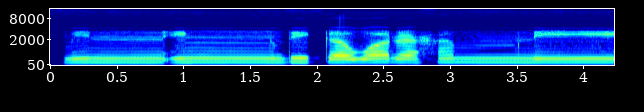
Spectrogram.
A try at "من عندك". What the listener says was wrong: don't do here غنّة نون ساكن after throat letter عين من عندك نون is don't do here غنّة من عندك وارحمني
